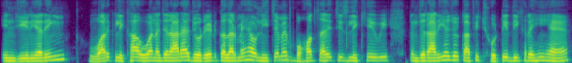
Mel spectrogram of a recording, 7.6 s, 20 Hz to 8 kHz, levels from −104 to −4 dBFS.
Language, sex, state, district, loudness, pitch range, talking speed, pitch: Hindi, male, Jharkhand, Garhwa, -14 LUFS, 140-160 Hz, 245 wpm, 145 Hz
